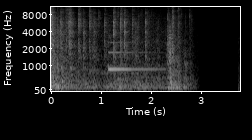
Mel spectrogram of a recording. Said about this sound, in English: he pressed the button, and the doors opened immediately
